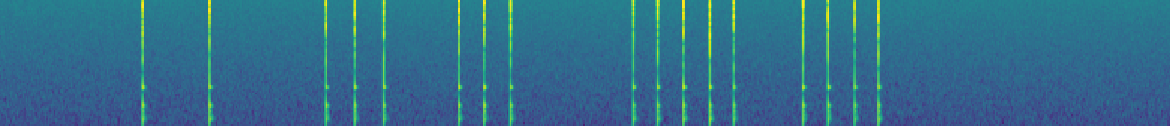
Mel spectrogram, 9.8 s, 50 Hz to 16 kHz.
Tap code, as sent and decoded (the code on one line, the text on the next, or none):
1-1 3-3 5-4
ANY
